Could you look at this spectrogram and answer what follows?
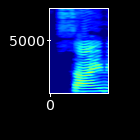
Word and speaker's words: sine: Sine of theta is typically abbreviated just as SIN. It is pronounced sine, not sin. Do not say sin. It is a sin to say sin. You say sine.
